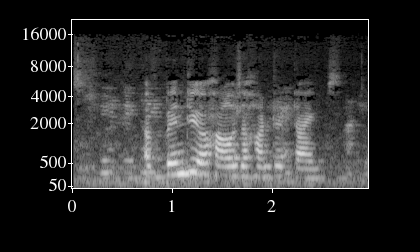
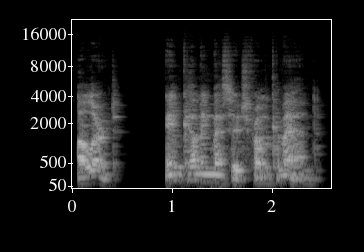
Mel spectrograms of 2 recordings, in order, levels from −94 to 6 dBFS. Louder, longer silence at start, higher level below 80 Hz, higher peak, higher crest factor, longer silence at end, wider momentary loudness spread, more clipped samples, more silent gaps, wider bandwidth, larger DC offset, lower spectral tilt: first, -15 LUFS vs -30 LUFS; about the same, 0.05 s vs 0.05 s; first, -52 dBFS vs -78 dBFS; first, 0 dBFS vs -12 dBFS; about the same, 16 dB vs 20 dB; about the same, 0.15 s vs 0.1 s; first, 19 LU vs 7 LU; neither; second, none vs 0.62-0.91 s; about the same, 14 kHz vs 15 kHz; neither; about the same, -5 dB/octave vs -4 dB/octave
